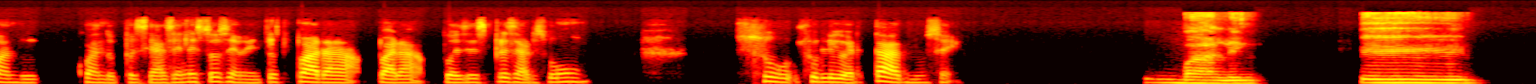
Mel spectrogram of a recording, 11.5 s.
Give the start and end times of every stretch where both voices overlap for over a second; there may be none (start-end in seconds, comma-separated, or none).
none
